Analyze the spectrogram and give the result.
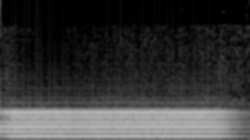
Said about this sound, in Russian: Это что? Это поезд, знаешь, когда сигналит, видимо, на поезде человек едет.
